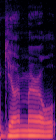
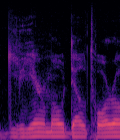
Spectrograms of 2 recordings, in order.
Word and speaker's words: Guillermo del Toro: on Netflix Netflix original and it's written by Gayla Merrell yeah I can't ever say his name yeah Guillermo del Toro yes thank you thank you Bob that's one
